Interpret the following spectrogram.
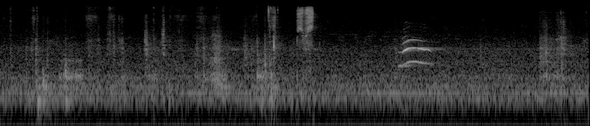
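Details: Male Bengal kitten indoors, playing with an empty glass and apparently trying to reach the last drop of water, gives one brief rising-then-falling meow amid quiet clinks and taps of the glass.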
